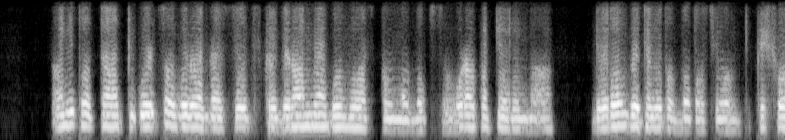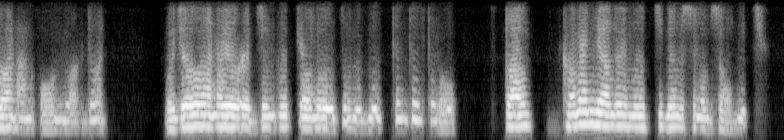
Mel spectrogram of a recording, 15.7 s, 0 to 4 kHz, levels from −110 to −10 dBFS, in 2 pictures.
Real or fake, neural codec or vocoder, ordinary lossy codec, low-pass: fake; codec, 16 kHz, 0.5 kbps, FreqCodec, smaller model; Opus, 32 kbps; 3.6 kHz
